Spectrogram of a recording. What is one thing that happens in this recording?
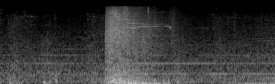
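A sword swishes sharply through the air.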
